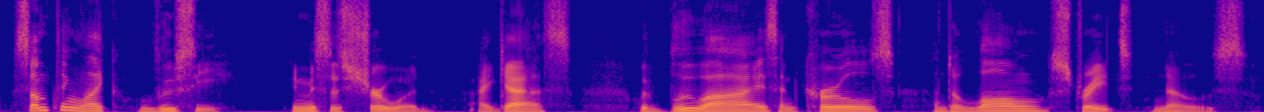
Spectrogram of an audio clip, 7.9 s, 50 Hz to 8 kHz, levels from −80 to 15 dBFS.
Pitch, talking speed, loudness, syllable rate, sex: 130 Hz, 135 wpm, -20 LUFS, 3.5 syllables/s, male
